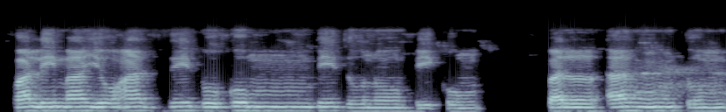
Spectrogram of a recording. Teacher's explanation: Bal antum ditahan. Mim sukun ketemu ba ditahan.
